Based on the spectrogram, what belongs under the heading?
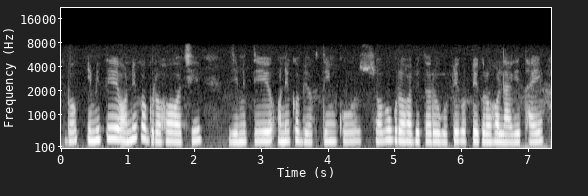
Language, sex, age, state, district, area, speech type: Odia, female, 18-30, Odisha, Balangir, urban, spontaneous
